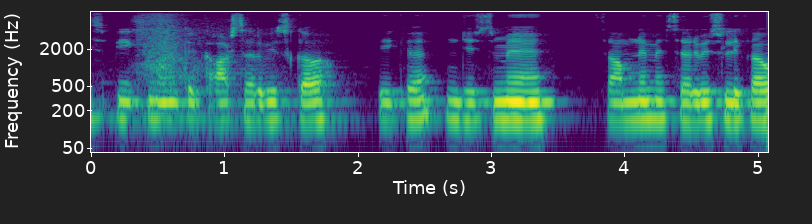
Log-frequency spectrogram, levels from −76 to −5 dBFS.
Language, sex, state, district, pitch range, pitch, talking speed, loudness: Hindi, male, Jharkhand, Ranchi, 135-145 Hz, 140 Hz, 165 wpm, -18 LUFS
